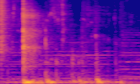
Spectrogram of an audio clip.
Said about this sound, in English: Ah, sorry, with these Guinness widget cans, when you open them, they fizz up all over the place, so you have to kind of be, you have to have your wits about you when you open the can so that it won't fizz up all over the place.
